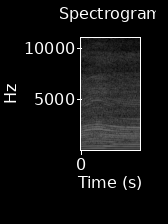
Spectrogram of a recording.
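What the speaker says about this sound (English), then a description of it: "I'm just going to mark around the outside of my container, and then I can cut around it with a multi-tool." An oscillating multi-tool cuts into a plastic container in a short, loud, steady buzzing whine with a strong tonal hum. It sounds close and continuous, and no one talks over it.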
